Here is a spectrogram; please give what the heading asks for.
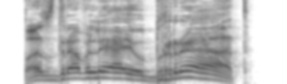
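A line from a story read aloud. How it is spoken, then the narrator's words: Yelling into ear. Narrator (Russian): заорал Макс мне в ухо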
